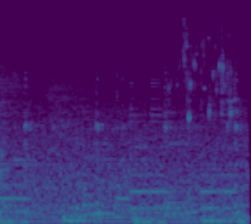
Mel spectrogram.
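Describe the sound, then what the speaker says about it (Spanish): A little more water tipped into a pan of eggplant and tomato to rinse out a bowl, soft close trickling and dripping with a few light splashes. "Y ahora voy a poner aquí un poquito más de agua"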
